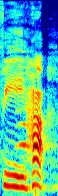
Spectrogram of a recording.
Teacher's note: பீலையும் ஹாலையும் ரெண்டு ரெண்டு ஹரக்கத் நீட்டணும். ஏன் யா மதாவும் இருக்கு அலிஃப் மதாவும் இருக்கு.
